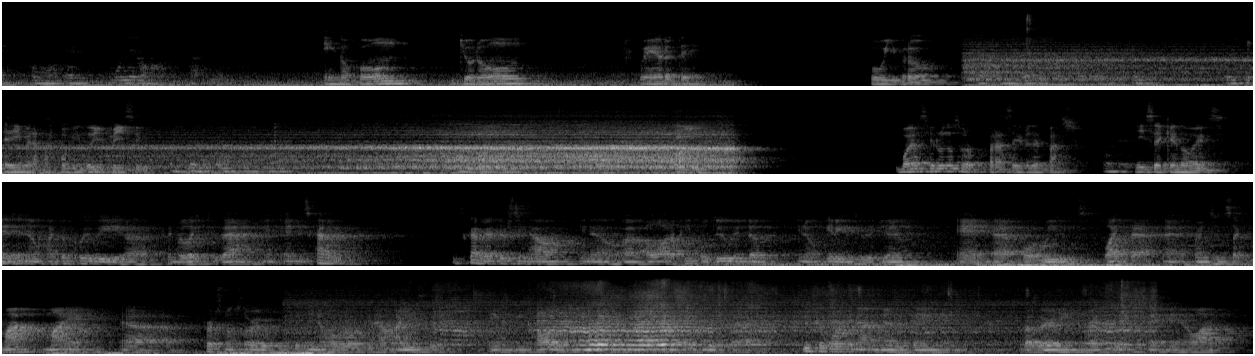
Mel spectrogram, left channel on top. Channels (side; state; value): both; different; correlation 0.00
